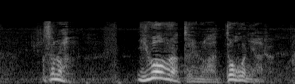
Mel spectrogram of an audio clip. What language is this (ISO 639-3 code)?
jpn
